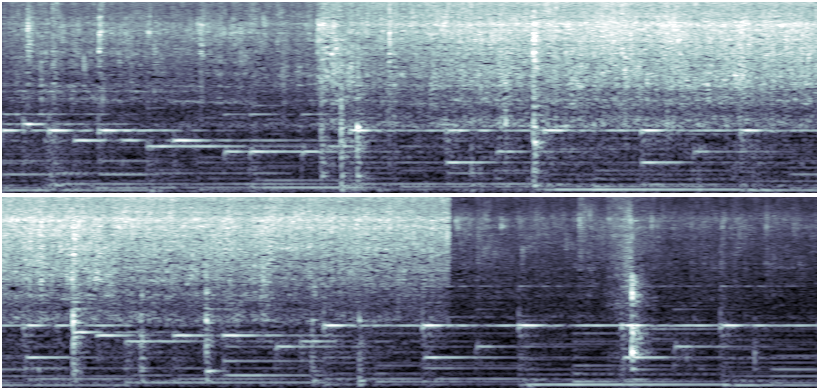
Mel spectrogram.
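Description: Diced bacon and sausage sizzling in fat in a stainless steel pot while being stirred with a wooden spoon, with a few sharp knocks. The sizzling swells about two seconds in and stops suddenly near the end, leaving background music.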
